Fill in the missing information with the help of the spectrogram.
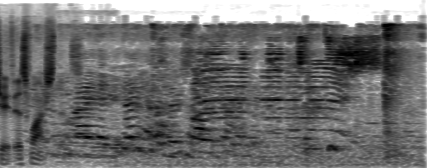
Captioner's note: chattering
